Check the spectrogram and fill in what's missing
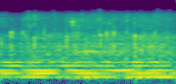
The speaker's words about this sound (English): Thank you. Please, let's clap for all of them.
